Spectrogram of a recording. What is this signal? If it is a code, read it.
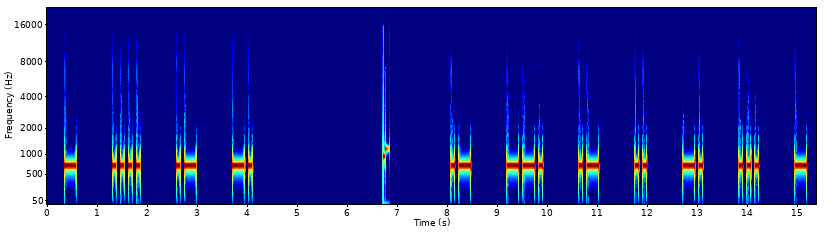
Morse code, heard as a keyed tone, about 15 wpm, spaced as for 9 wpm, 700 Hz. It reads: THAN AGAINST
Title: 3x Character Spacing - Top 500 Words - 15wpm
